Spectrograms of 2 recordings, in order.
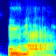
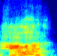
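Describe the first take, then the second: First: "hola" starting straight on the o, no h at all; silent h. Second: "hala" with a breathy English h at the start; wrong spoken h. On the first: Teacher giving learners the right way, silent h. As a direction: drop the h in "hola", slowly. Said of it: "Now the H is silent". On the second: Teacher showing learners the mistake, a sounded h. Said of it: "It's not hala". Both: Shown as a demonstration.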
